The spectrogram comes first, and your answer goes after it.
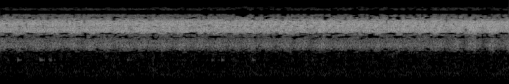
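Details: Continuous cicada chorus in trees of a forest, a shrill unbroken buzz filling the upper range, level and unchanging, with a slight grainy throb; no other animals or voices stand out.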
